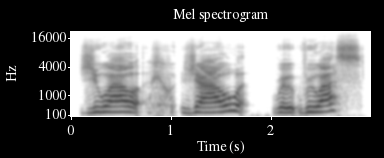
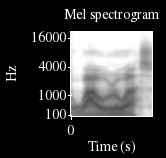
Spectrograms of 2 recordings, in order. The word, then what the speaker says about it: João Ruas: It's probably pronounced something like Wow Ruas or something like that.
